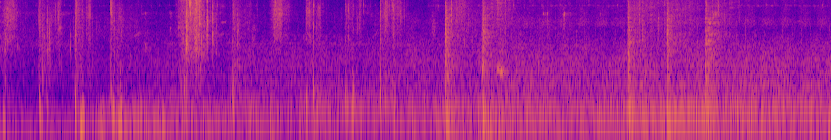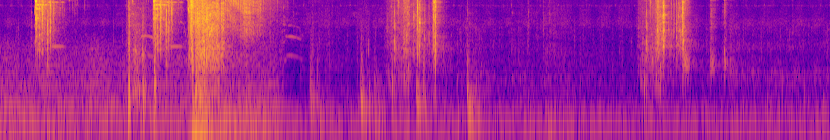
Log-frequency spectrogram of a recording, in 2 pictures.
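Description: Footsteps thud on grass and wooden planks.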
